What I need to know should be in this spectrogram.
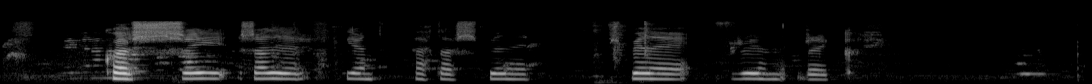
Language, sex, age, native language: Icelandic, male, 12, Icelandic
